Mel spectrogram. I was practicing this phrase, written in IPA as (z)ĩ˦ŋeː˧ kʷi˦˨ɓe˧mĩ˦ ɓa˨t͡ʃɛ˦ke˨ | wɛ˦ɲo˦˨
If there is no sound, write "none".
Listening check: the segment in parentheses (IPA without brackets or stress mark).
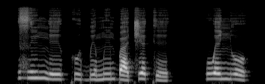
z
